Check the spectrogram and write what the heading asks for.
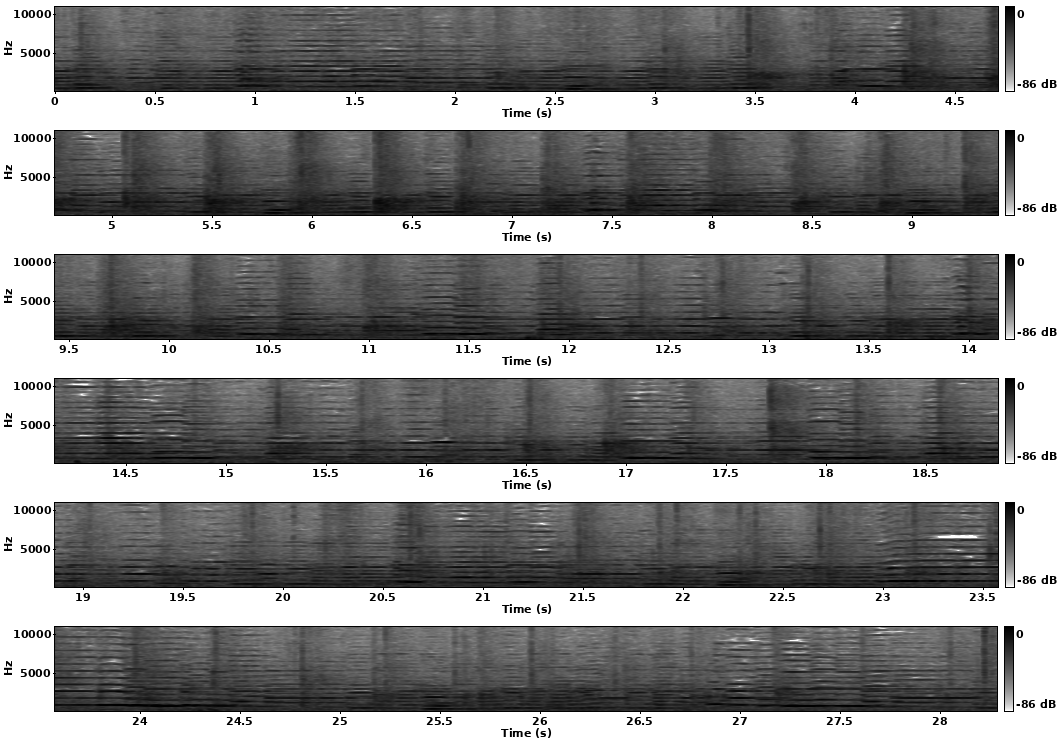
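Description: Solo fiddle, unaccompanied, playing a lively fiddle tune in quick bowed notes, with one longer held note a little past the middle.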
